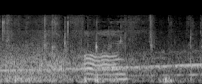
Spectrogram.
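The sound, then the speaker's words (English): An air raid siren sounds during an air raid, a steady, sustained tone that climbs slightly in pitch across the whole stretch, with a brief warbling overtone partway through, over a dense, noisy background. “The sirens start.”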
